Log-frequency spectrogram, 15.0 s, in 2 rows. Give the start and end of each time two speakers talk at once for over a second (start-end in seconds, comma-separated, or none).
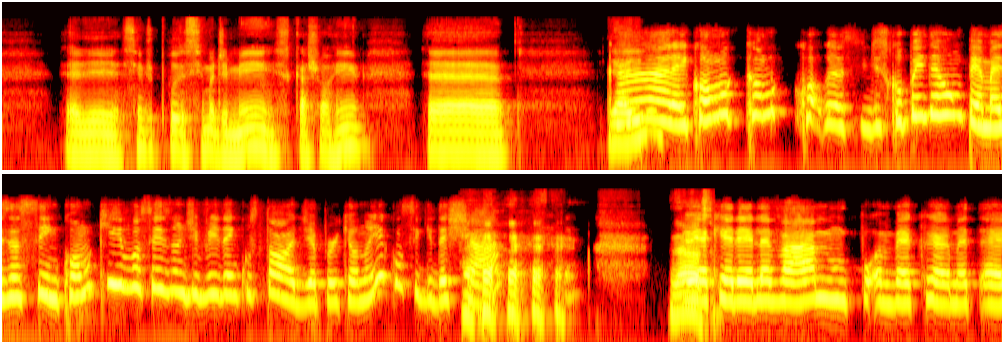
none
